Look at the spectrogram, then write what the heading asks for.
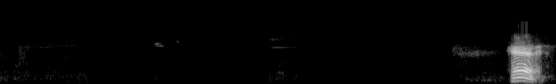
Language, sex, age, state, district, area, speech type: Santali, male, 30-45, West Bengal, Paschim Bardhaman, urban, conversation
